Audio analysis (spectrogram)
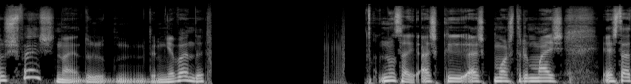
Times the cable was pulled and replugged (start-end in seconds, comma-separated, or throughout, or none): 2.08-3.44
